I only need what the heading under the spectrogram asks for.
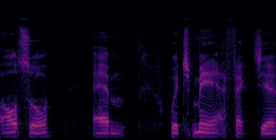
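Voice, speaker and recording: A man with a British accent talks at a fairly low pitch. The sound is dry and close, with no echo. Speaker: tutorial maker. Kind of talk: tutorial. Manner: halting.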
